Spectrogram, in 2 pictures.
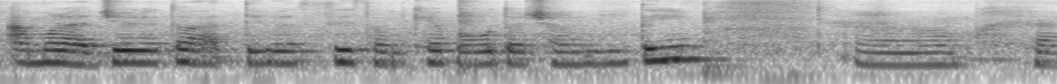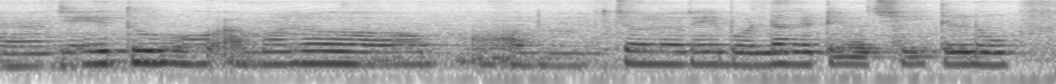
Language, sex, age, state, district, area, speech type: Odia, female, 18-30, Odisha, Cuttack, urban, spontaneous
